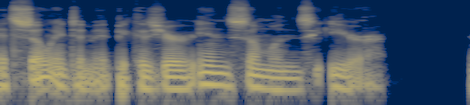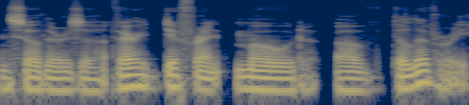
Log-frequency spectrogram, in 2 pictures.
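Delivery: soft podcast voice. Showing a host the delivery learned for podcasting, intimate podcast voice. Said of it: "this is my podcast voice".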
